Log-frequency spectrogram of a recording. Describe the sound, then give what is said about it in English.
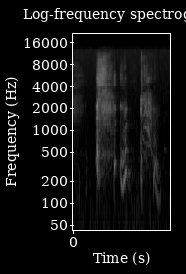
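A run of three harsh coughs in quick succession from a person who has had a cough for 20 years, each a raspy burst with a brief throaty tail, and no talking in between. “I've got a cough.”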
